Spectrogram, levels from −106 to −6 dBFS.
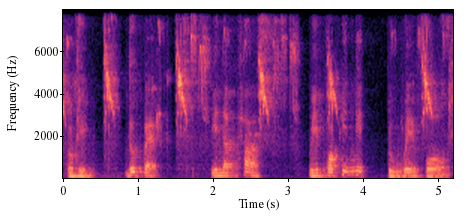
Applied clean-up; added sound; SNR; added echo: neural mask model RNNoise.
